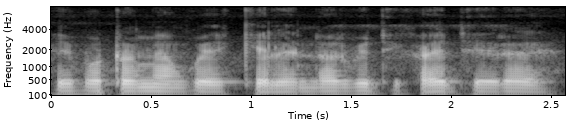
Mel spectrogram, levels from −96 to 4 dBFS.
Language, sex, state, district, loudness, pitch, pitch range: Hindi, male, Arunachal Pradesh, Lower Dibang Valley, -19 LUFS, 90 Hz, 85-95 Hz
